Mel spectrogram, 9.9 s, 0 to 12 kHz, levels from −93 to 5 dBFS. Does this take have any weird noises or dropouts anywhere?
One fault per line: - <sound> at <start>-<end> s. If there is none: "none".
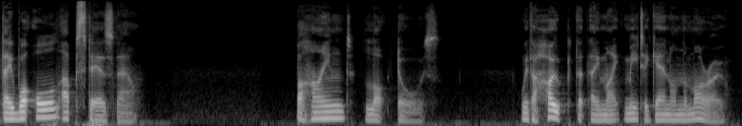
none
